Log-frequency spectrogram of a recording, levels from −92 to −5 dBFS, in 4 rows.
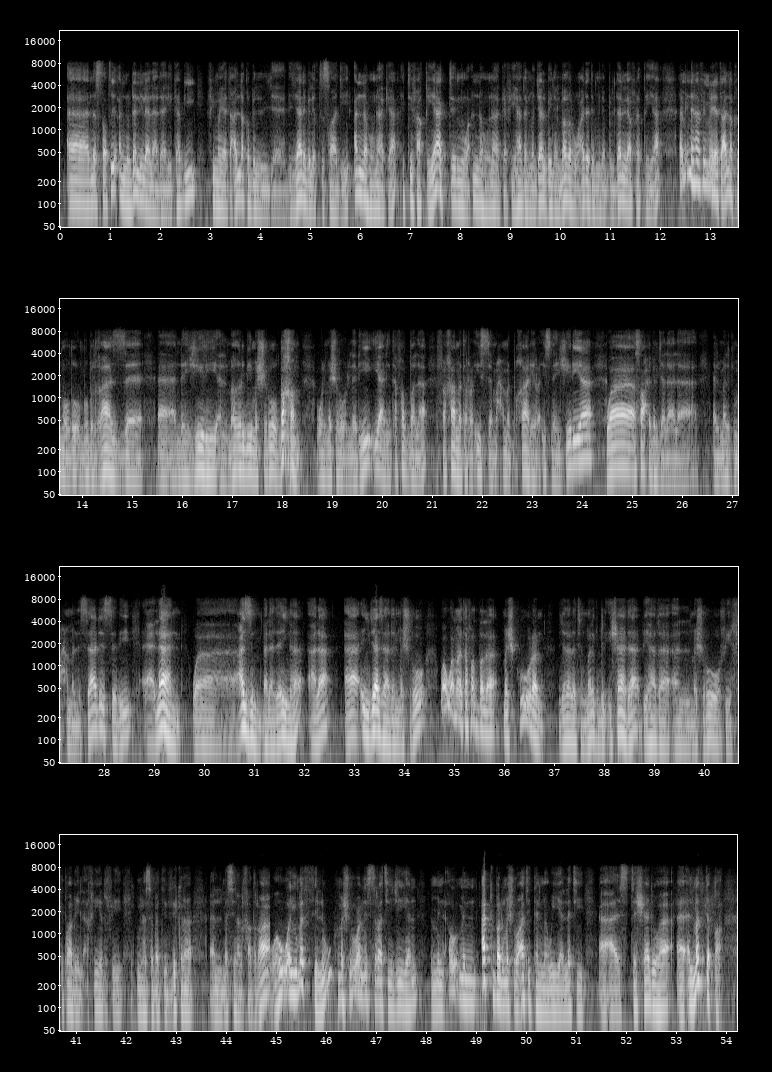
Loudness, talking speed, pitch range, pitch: -27 LUFS, 95 wpm, 85-110 Hz, 95 Hz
